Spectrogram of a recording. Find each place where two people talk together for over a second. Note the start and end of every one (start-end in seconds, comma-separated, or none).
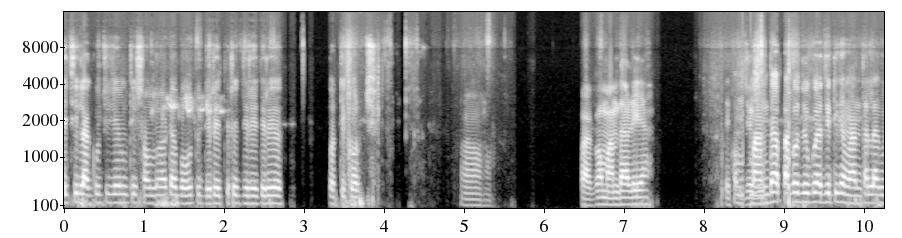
none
